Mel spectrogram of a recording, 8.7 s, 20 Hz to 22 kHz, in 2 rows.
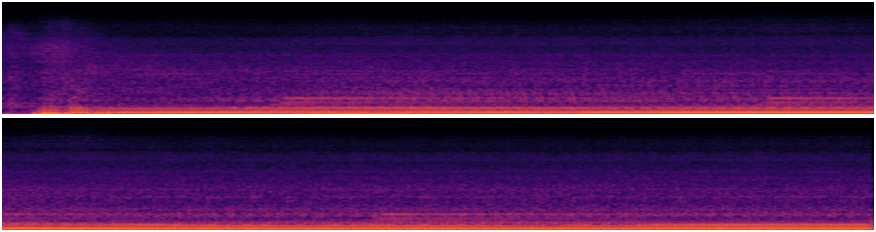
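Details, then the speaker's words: BMW X5 M (N63/S63 V8) first cold start just after a Bootmod3 tune flash; fires instantly and settles to a deep steady fast idle with even exhaust and no tapping, seemingly a bit louder with the tune, a normal cold start. "Alright guys, first impressions. Just want to hear the cold start, see how it sounds."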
